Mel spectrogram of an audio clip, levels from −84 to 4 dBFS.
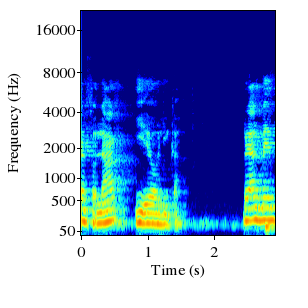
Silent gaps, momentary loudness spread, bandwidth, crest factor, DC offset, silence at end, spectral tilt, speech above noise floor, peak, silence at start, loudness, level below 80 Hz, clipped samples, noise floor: none; 10 LU; 7.6 kHz; 12 dB; under 0.1%; 0 s; -7.5 dB/octave; 34 dB; -10 dBFS; 0 s; -22 LUFS; -60 dBFS; under 0.1%; -54 dBFS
